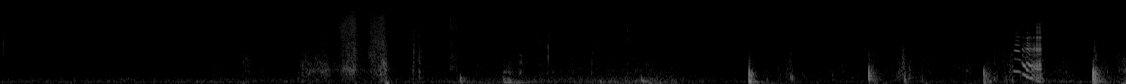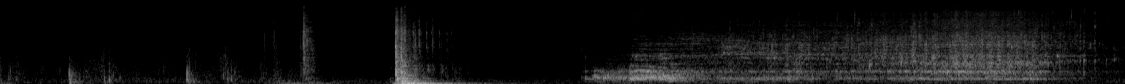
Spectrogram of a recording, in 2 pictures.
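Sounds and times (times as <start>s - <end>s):
soft thuds and footsteps: 2.0s - 13.9s
toilet flushing in a bathroom: 17.1s - 22.5s.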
